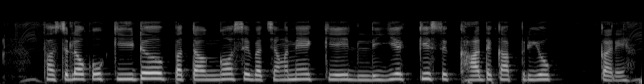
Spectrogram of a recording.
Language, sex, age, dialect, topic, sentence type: Hindi, female, 25-30, Kanauji Braj Bhasha, agriculture, question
